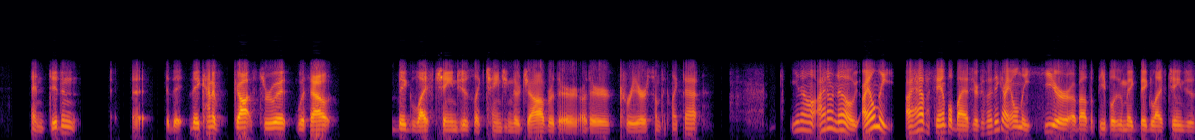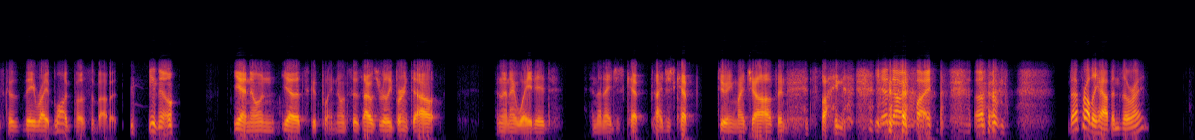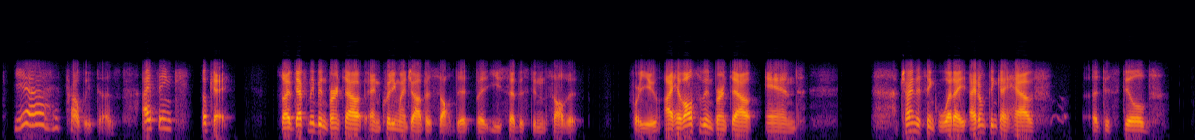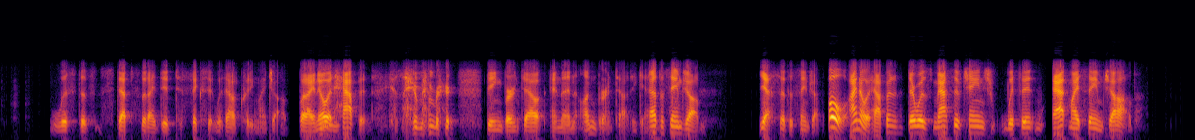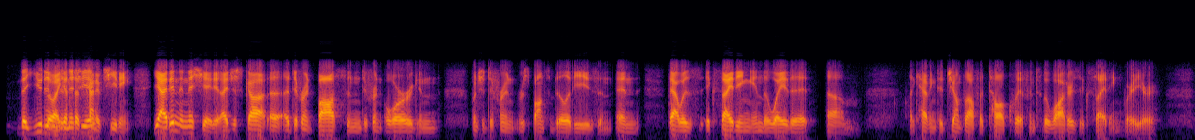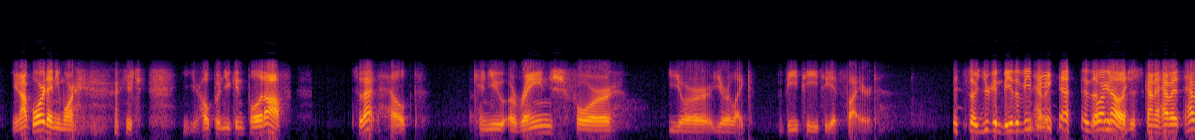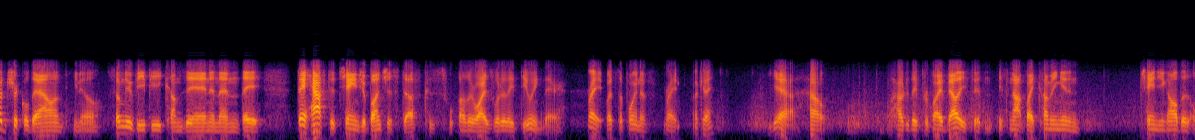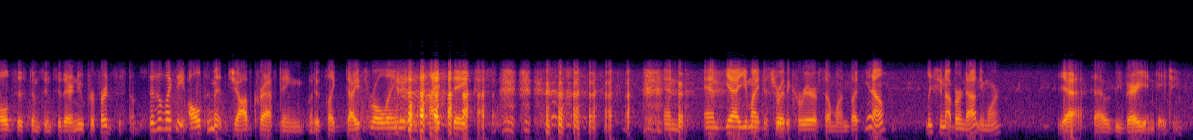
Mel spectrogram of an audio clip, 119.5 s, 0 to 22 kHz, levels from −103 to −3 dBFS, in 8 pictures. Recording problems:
phone-call audio
wind in the background; faint; throughout; 25 dB below the speech

